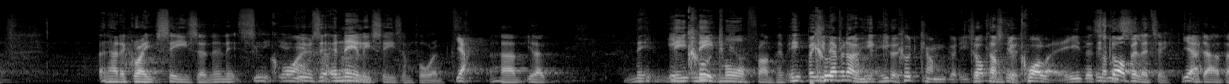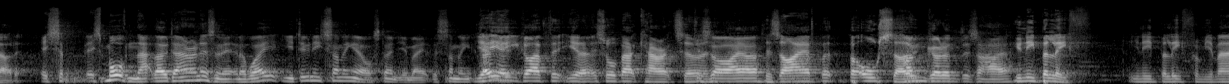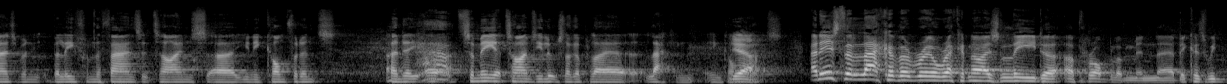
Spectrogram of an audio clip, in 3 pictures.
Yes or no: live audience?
yes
